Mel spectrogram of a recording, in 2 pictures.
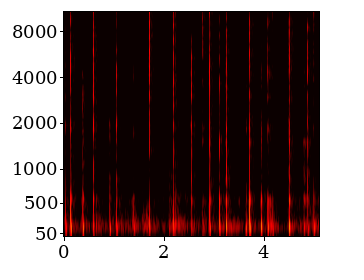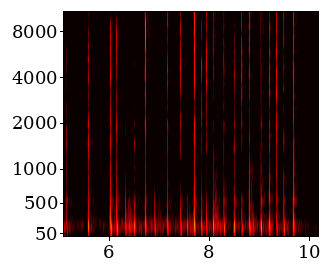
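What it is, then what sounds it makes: Plastic skincare bottle tapped with nails. Long black nails tap a small hollow white plastic bottle of skincare water in a quick, uneven run of dozens of crisp clicks. Each tap is a sharp, bright tick over a soft, low hollow thump from the bottle, dying away almost at once.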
